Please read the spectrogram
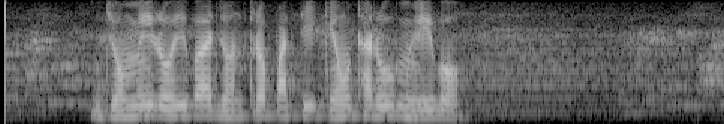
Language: Odia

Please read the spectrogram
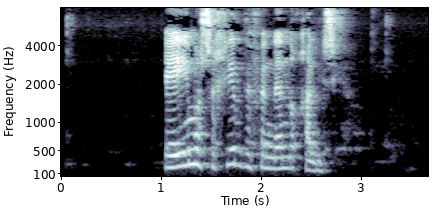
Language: Galician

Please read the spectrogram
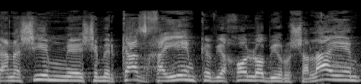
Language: Hebrew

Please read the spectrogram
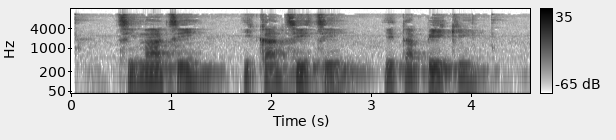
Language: South Ucayali Ashéninka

